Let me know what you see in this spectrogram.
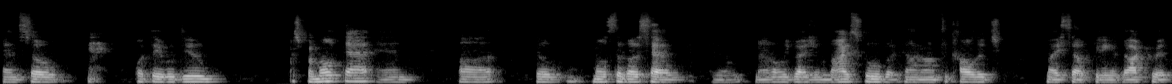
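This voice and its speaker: A man's medium-pitched, dark, mellow voice with monotone, flat intonation, a moderate pace and long, frequent pauses. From San Fernando Valley, California. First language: Spanish. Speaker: clinical psychologist and agency CEO. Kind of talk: onboarding presentation.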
